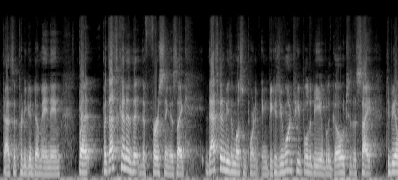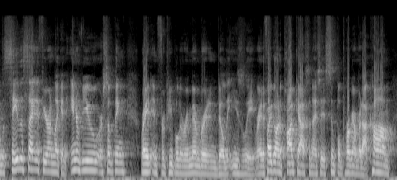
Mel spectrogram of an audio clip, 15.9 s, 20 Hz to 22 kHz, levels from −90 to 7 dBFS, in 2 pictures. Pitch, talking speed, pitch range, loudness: 140 Hz, 275 wpm, 125-160 Hz, -16 LUFS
